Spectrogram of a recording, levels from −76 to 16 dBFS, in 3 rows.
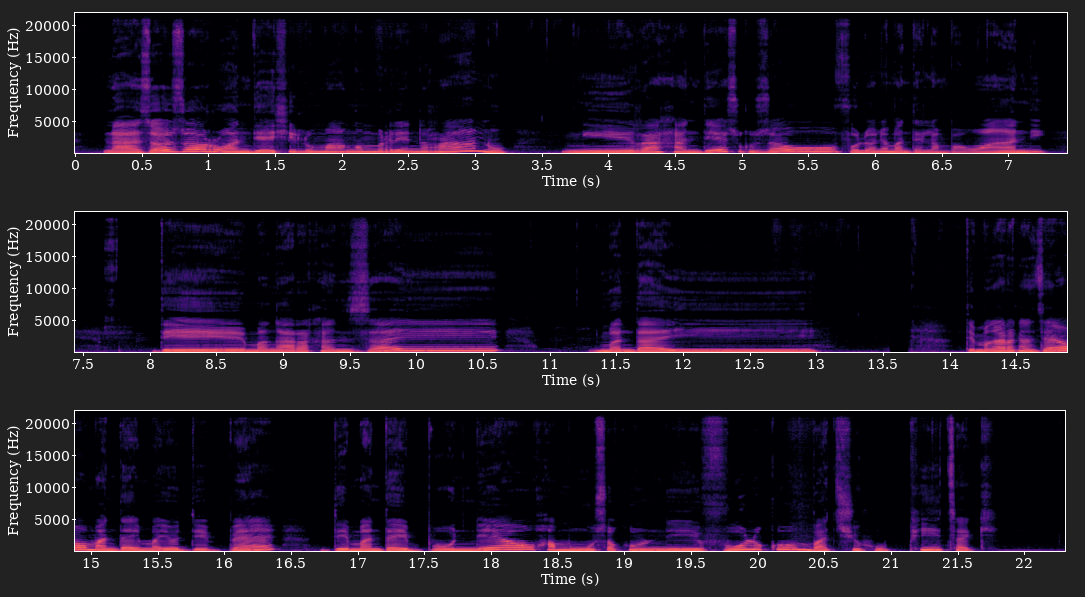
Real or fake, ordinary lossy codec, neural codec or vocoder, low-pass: fake; none; vocoder, 48 kHz, 128 mel bands, Vocos; none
